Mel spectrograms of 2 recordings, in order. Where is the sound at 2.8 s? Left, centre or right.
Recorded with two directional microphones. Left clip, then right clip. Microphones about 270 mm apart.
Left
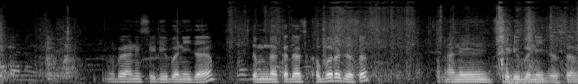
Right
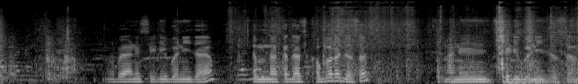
Left.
